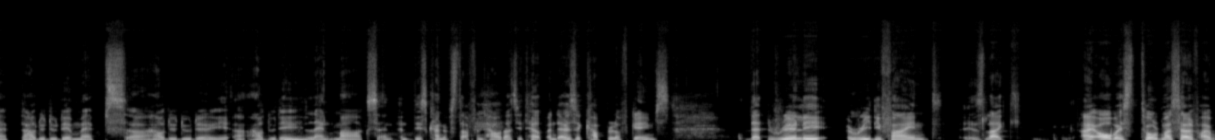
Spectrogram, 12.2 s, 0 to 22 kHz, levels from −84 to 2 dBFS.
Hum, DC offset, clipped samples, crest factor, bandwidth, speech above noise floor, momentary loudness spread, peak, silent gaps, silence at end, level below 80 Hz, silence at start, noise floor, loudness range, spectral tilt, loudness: none; under 0.1%; under 0.1%; 22 dB; 16 kHz; 36 dB; 15 LU; -6 dBFS; none; 0 s; -64 dBFS; 0 s; -64 dBFS; 7 LU; -5 dB/octave; -28 LUFS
